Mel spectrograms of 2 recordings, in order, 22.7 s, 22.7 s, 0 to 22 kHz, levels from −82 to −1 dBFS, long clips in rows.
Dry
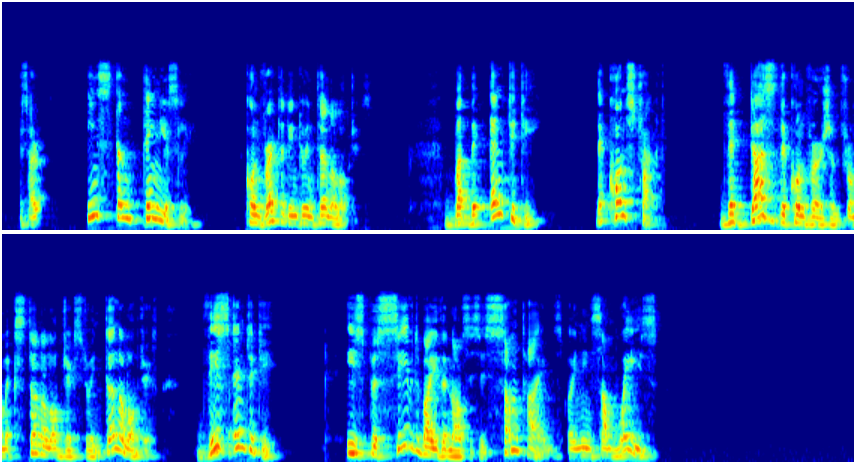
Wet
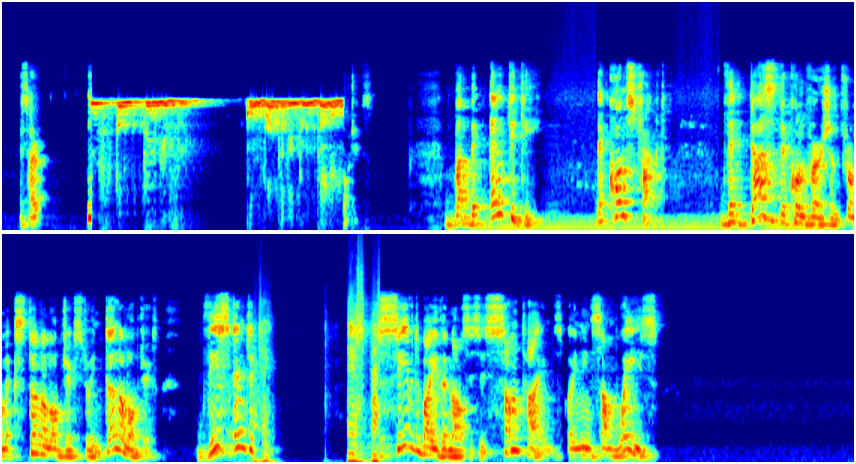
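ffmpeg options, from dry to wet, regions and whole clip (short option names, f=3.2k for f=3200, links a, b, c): -filter_complex "[0:a]asettb=1/sr,asplit=3[a][b][c];[a]atrim=end=1.184[d];[b]atrim=start=1.18:end=4.55,asetpts=PTS-STARTPTS,afade=t=in:d=0.004:c=qsin,afade=t=out:st=3.366:d=0.004:c=qsin,aecho=1:1:100|200|300|400|500:0.178|0.0978|0.0538|0.0296|0.0163,atrim=end_sample=148617,lowpass=f=3.2k:t=q:w=0.5098,lowpass=f=3.2k:t=q:w=0.6013,lowpass=f=3.2k:t=q:w=0.9,lowpass=f=3.2k:t=q:w=2.563,afreqshift=-3800[e];[c]atrim=start=4.546[f];[d][e]acrossfade=d=0.004:c1=hsin:c2=qsin[g];[g][f]acrossfade=d=0.004:c1=qsin:c2=hsin,asettb=1/sr,asplit=3[h][i][j];[h]atrim=end=6.324[k];[i]atrim=start=6.32:end=11.16,asetpts=PTS-STARTPTS,afade=t=in:d=0.004:c=qsin,afade=t=out:st=4.836:d=0.004:c=qsin,acompressor=mode=upward:threshold=-32dB:ratio=2.5:attack=3.2:release=140:knee=2.83:detection=peak,aeval=exprs='val(0)+0.00501*(sin(2*PI*50*n/s)+sin(2*PI*2*50*n/s)/2+sin(2*PI*3*50*n/s)/3+sin(2*PI*4*50*n/s)/4+sin(2*PI*5*50*n/s)/5)':c=same,aecho=1:1:95:0.0891,atrim=end_sample=213444[l];[j]atrim=start=11.156[m];[k][l]acrossfade=d=0.004:c1=hsin:c2=qsin[n];[n][m]acrossfade=d=0.004:c1=qsin:c2=hsin,asettb=1/sr,asplit=3[o][p][q];[o]atrim=end=14.704[r];[p]atrim=start=14.7:end=16.39,asetpts=PTS-STARTPTS,afade=t=in:d=0.004:c=qsin,afade=t=out:st=1.686:d=0.004:c=qsin,equalizer=f=160:t=o:w=1.1:g=-8.5,aeval=exprs='abs(val(0))':c=same[s];[q]atrim=start=16.386[t];[r][s]acrossfade=d=0.004:c1=hsin:c2=qsin[u];[u][t]acrossfade=d=0.004:c1=qsin:c2=hsin,equalizer=f=400:t=o:w=0.67:g=-9,equalizer=f=1k:t=o:w=0.67:g=8,equalizer=f=4k:t=o:w=0.67:g=11,alimiter=level_in=12dB:limit=-1dB:release=50:level=0:latency=1,volume=-1dB"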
